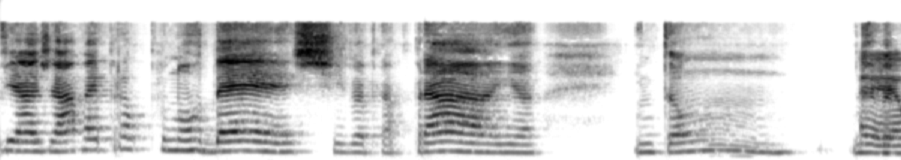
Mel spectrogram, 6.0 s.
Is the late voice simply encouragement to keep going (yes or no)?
no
